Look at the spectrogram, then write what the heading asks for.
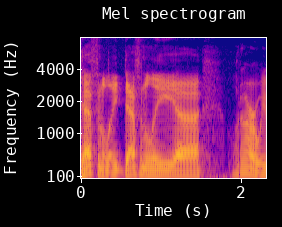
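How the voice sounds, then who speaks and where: This man has a plain, everyday voice. He speaks at a medium pitch with lively intonation. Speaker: podcast host. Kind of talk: casual solo podcast monologue. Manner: rambling, casual, chatty.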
